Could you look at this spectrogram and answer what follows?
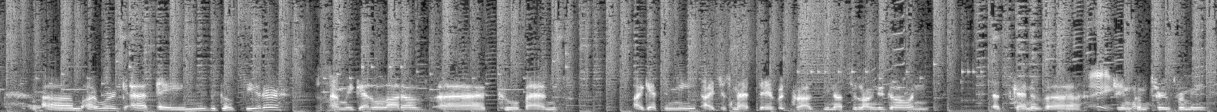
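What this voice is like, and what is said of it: Slight Irish accent, mild brogue. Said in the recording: “I'm picking up a little accent there ... I'm from Ireland ... a little brogue ... the Irish accent”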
